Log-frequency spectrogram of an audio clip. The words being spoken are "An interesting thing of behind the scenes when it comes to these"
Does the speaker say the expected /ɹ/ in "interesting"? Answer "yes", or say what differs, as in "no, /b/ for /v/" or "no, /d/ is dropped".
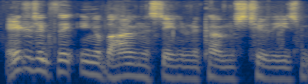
no, /ɹ/ is dropped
